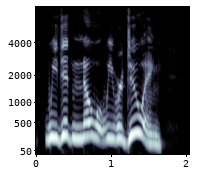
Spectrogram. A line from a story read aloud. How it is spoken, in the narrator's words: Chad cried out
